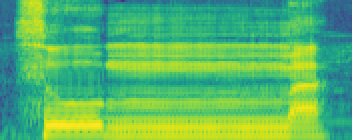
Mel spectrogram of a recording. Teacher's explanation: মিমের সাথে নাকের বাঁশি থেকে তিন সেকেন্ড পরিমাণ গুন্না করে ধরে রাখবো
